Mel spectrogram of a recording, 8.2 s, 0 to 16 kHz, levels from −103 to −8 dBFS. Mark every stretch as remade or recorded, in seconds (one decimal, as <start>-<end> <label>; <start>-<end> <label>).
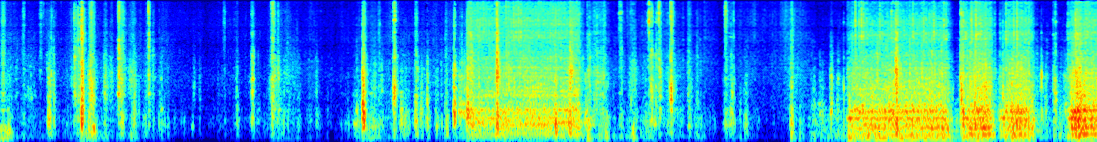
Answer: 0.0-2.2 recorded; 2.2-2.9 remade; 2.9-3.5 recorded; 3.5-8.2 remade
